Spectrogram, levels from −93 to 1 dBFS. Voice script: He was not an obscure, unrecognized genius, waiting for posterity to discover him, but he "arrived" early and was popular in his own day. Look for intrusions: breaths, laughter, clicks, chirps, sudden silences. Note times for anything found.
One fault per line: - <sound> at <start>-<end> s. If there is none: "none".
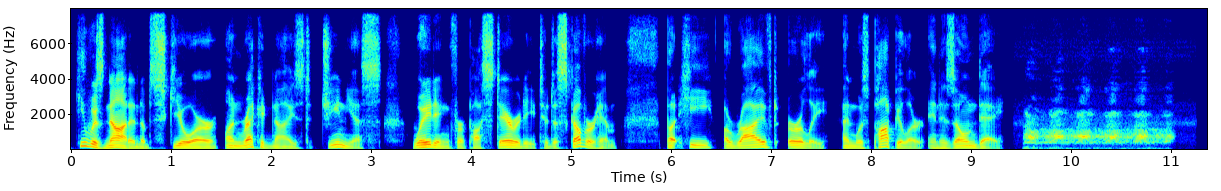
- bark at 9.5-11.1 s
